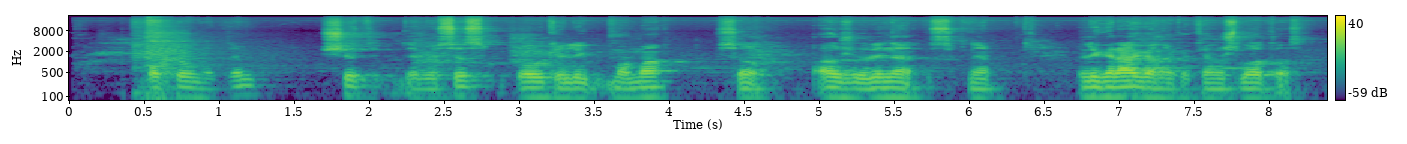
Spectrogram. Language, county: Lithuanian, Kaunas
